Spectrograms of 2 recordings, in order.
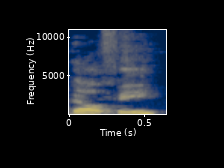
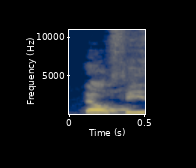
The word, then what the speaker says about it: Delphi: So I'm currently working primarily at Delphi. Or it's Delphi, not Delphi actually, but even our founders pronounce it wrong.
